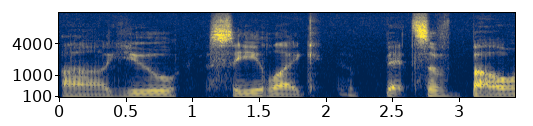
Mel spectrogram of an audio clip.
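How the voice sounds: The speaker uses a natural reading voice.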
